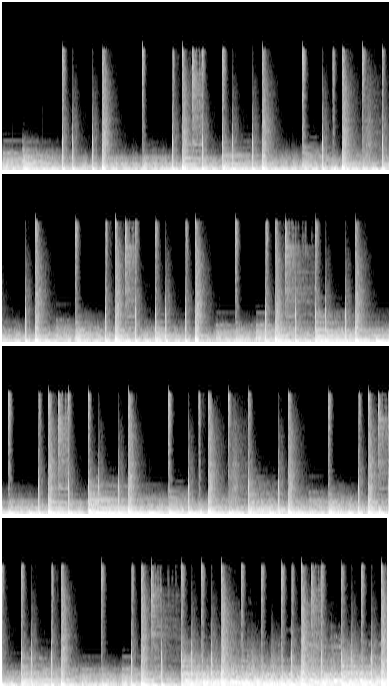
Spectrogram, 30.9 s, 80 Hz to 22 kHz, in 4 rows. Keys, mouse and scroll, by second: 0.2-1.6 typing, 0.7 ctrl+z, 0.7 ctrl+z, 3.0 Delete, 3.4 space, 3.8 r, 5.6-6.8 typing, 7.0 middle click, 11.4 space, 12.4 middle click, 12.6-15.4 typing, 16.0-18.5 middle drag, 16.3-17.5 scroll down 1, 17.5-18.5 scroll down 1, 18.8-21.0 typing, 19.0 click, 20.3 click, 20.5 scroll up 1, 20.7 middle click, 20.9 scroll down 1, 22.2 Delete, 22.4 Delete, 23.5 Delete, 23.7 scroll down 1, 23.8-24.1 scroll up 1, 24.1 r, 24.4 click, 25.6-30.9 typing.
